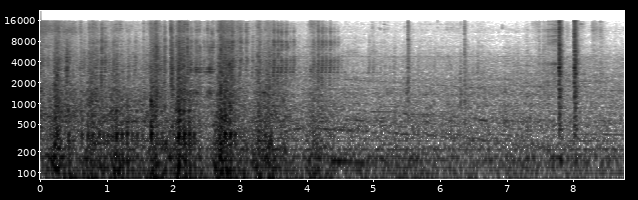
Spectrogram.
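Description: Scania coach running, heard from inside the cab: a low engine and road rumble with rattles and knocks through the first half, quietening after about four and a half seconds as the coach slows.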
